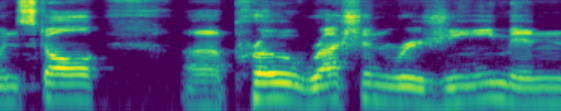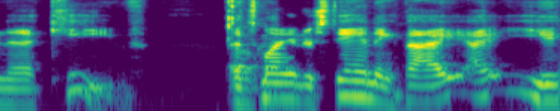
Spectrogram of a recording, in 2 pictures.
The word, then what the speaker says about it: Kiev: uh pro-russian regime in Kiev that's my understanding hi you hear Kiev but I once read where it rhymes with Steve no I've heard but I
